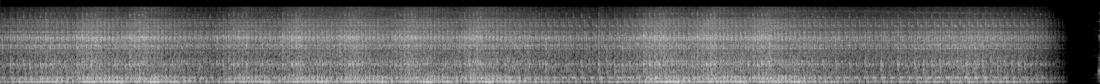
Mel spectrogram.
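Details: Honda TMX155 single-cylinder at idle as brought in before repair: hard, sharp metallic knock about four per second over a harsh clatter. Noise persisted after timing gear replacement; diagnosed as a worn connecting rod.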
